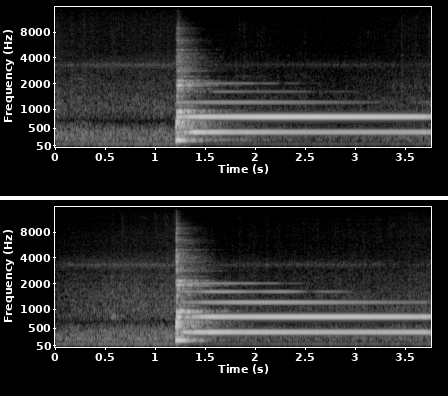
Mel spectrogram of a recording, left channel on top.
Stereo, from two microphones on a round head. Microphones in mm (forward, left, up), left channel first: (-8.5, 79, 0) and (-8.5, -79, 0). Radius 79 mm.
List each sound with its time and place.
1.2 s a guitar: 65° right (ahead or behind), 3.5 m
